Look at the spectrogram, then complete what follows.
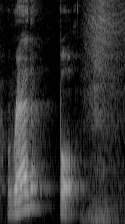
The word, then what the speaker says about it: Red Bull: And so make sure you don't make any extra sound after that D. It's just red, like the color, red. And then bull, we have that dark L sound again. So Red Bull.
